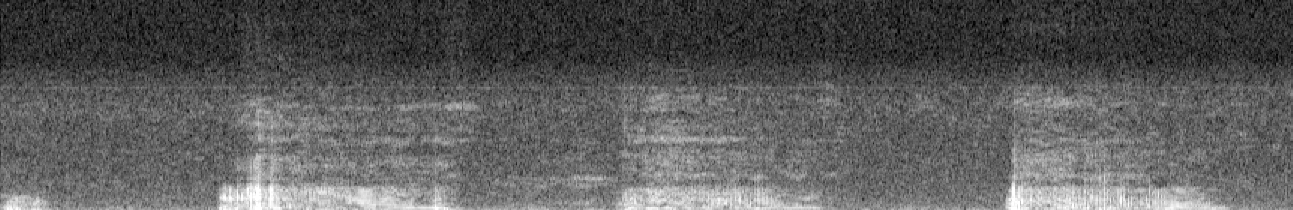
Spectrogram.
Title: Does i snore :)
